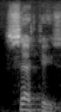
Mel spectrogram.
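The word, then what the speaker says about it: CETYS: degree from baja california's respected private settis university settis is spelled c c-e-t-y-s and its partner saint cloud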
